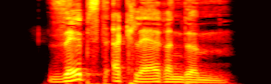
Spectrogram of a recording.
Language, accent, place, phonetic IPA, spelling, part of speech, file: German, Germany, Berlin, [ˈzɛlpstʔɛɐ̯ˌklɛːʁəndəm], selbsterklärendem, adjective, De-selbsterklärendem.ogg
- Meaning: strong dative masculine/neuter singular of selbsterklärend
